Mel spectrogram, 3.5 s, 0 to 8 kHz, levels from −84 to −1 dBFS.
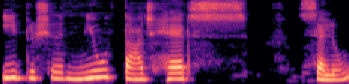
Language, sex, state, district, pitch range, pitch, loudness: Kannada, female, Karnataka, Dharwad, 205-245 Hz, 225 Hz, -17 LUFS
